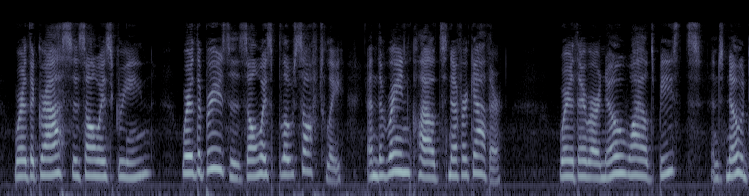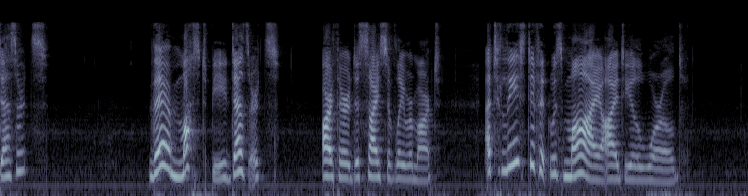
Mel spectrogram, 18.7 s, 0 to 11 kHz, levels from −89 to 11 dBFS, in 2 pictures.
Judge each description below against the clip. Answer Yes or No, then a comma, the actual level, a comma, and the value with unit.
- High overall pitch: Yes, high, 235 Hz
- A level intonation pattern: No, average, 3.9 semitones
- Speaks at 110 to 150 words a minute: Yes, average, 140 wpm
